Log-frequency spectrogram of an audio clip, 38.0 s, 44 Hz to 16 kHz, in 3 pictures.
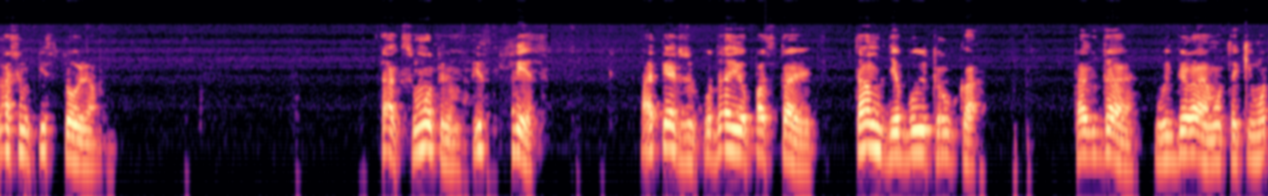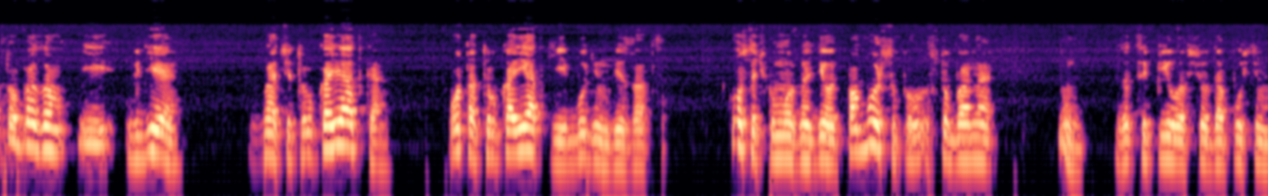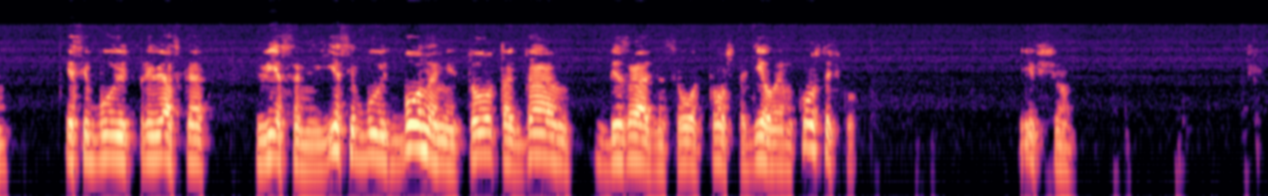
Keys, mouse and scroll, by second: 0.4 shift+middle click, 2.0-3.0 drag, 3.7-4.8 drag, 5.0 middle click, 7.0 shift+middle click, 10.3 r, 12.8 g, 18.7 g, 20.7-22.2 middle drag, 23.0-24.5 middle drag, 30.8 g, 33.4 middle click, 34.7 g, 37.3 shift+middle click.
